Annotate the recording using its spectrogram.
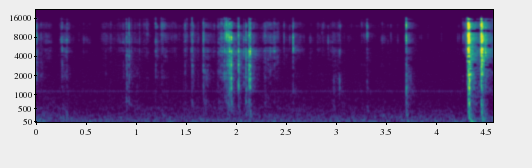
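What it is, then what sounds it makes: Ridged potato chip being snapped and crumbled. A single thin, dry, crisp ridged potato chip is folded, snapped and crumbled by fingertips over a glass bowl. Quiet, bright, short crackles and clicks come in scattered bursts, with a denser crunch around the two-second mark. The loudest, sharpest snap comes near the end.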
